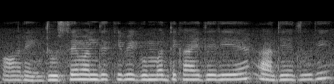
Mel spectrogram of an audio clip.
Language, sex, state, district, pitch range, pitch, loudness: Hindi, female, Uttar Pradesh, Jalaun, 215-230 Hz, 225 Hz, -16 LUFS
